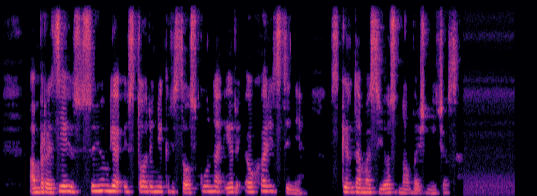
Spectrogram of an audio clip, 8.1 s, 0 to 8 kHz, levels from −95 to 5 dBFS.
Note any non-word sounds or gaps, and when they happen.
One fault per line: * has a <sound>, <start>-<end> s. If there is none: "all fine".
all fine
